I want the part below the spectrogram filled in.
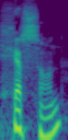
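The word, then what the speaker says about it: Херсон: linguistique pour nos auditeurs que la ville s'appelle Herson et par personne la ville s'appelle harkis Tania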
